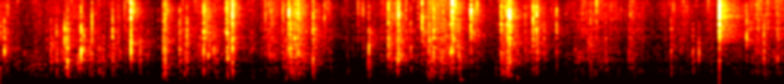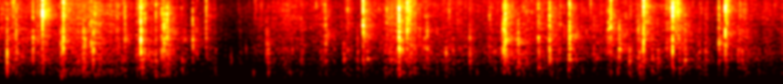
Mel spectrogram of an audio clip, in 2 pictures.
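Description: A full, sealed, foil-lined plastic chip bag is lifted off the table and turned in the hands, which crinkle and shake it. The result is dense, bright crinkling made of rapid, overlapping crackles with almost no low end, rising and falling in bursts, with one sharp snap partway through.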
